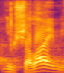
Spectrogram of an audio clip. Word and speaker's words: Yerushalayim: People whose natural language is Aramaic would pronounce it Yerushalayim, and people whose natural language is Hebrew would pronounce Yerushalayim with a chirik, with a dot between the lamed and the mem that tells you that it's Yerushalayim, and that's not two different names.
